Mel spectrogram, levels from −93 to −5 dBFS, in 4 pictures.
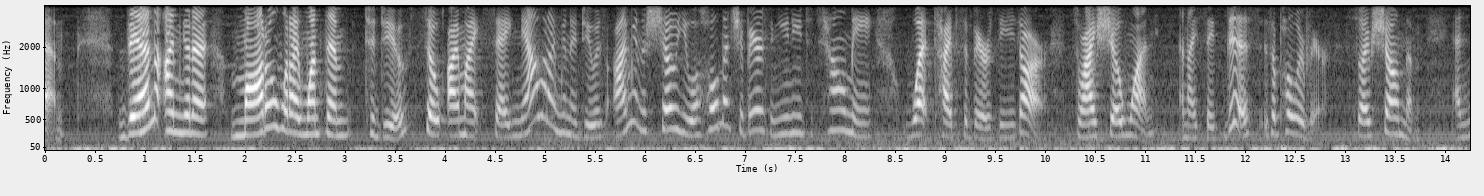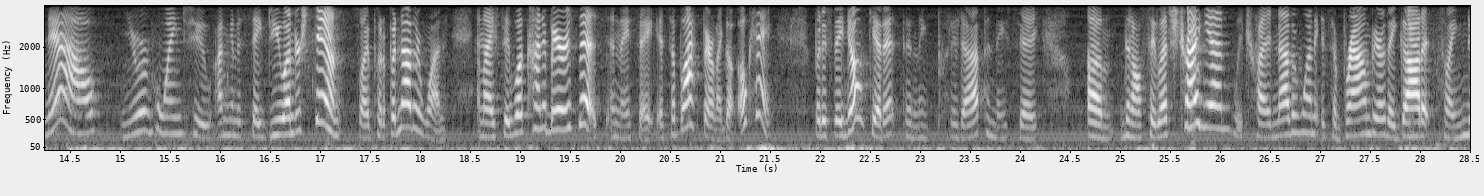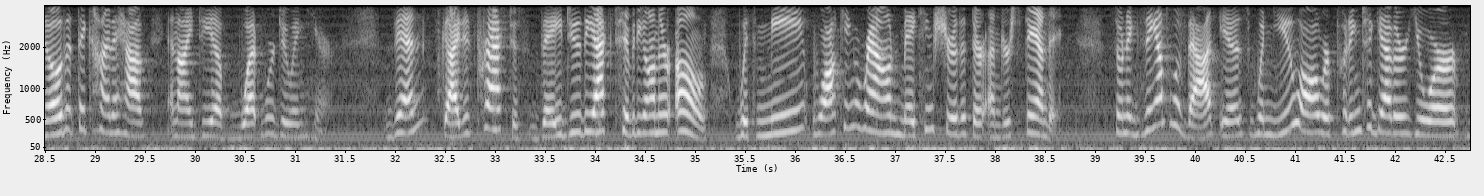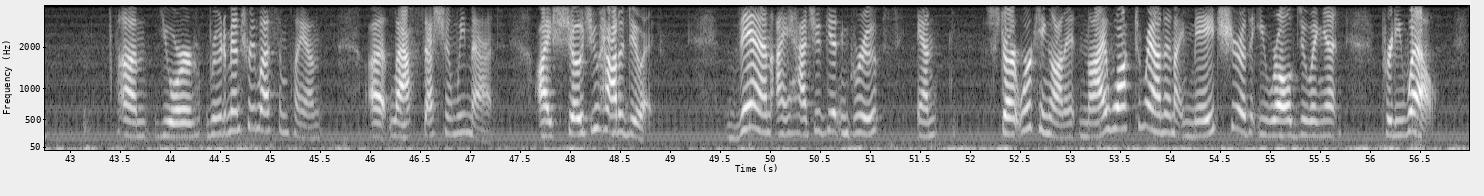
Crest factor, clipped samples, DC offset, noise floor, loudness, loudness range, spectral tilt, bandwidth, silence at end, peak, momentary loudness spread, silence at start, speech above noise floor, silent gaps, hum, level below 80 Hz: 16 dB; 0.3%; under 0.1%; -40 dBFS; -15 LUFS; 7 LU; -5.5 dB/octave; 4 kHz; 0 s; 0 dBFS; 16 LU; 0 s; 24 dB; none; none; -46 dBFS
